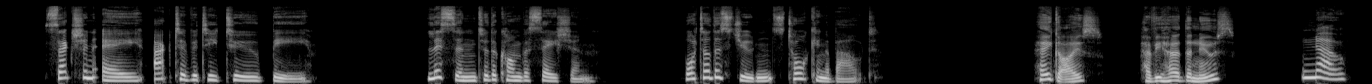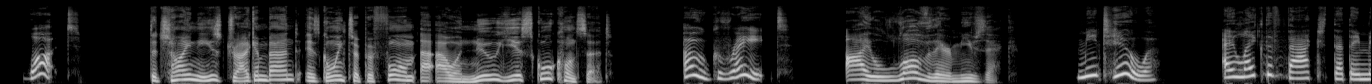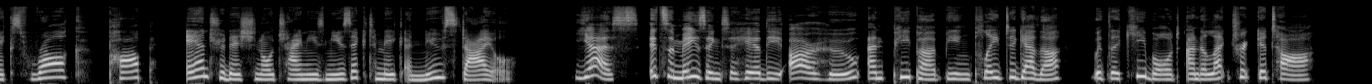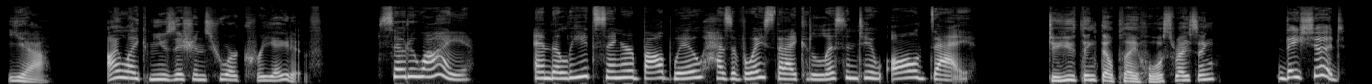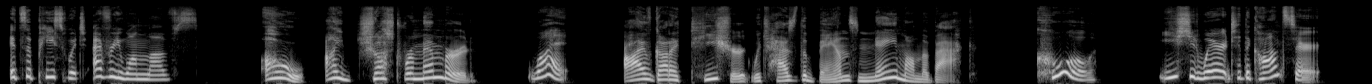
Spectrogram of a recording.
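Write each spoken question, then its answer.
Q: What are the students talking about?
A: The Chinese Dragon Band performing at the New Year school concert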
